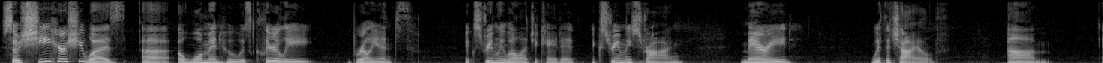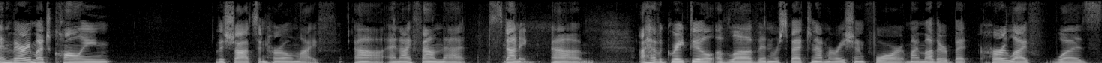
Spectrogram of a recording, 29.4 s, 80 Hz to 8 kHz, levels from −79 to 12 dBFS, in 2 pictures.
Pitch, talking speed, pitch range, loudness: 170 Hz, 115 wpm, 155-185 Hz, -21 LUFS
